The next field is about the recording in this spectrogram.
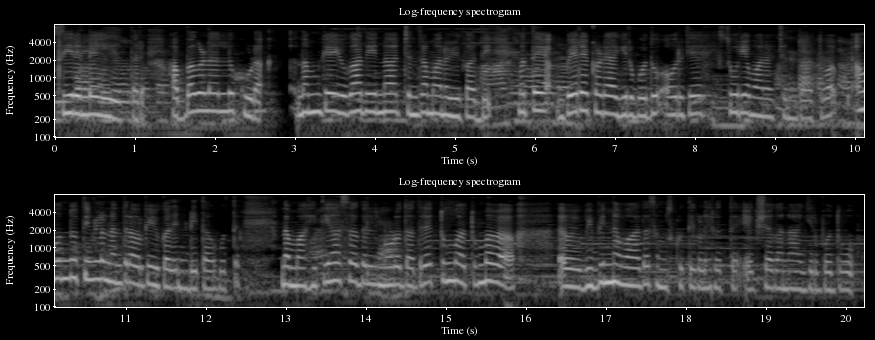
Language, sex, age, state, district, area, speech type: Kannada, female, 45-60, Karnataka, Chikkaballapur, rural, spontaneous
